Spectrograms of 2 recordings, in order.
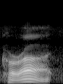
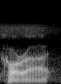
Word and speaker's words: Korat: I mean, here in the suburbs of Korat, I'm trying to pronounce it with the R more.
